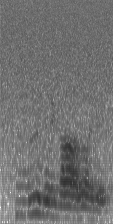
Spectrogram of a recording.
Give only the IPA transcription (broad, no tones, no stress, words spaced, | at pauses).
mɯlɯ ɳɑlˠø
